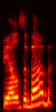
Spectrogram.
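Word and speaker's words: Beelzebub: belial belial and this one down here is bilzebub and mammon the rest of them i think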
